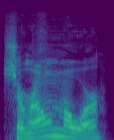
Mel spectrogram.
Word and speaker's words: Sherrone Moore: Sherrone Moore? Is that how you say it? Mhm. Yeah. Sherrone Moore shocking dismissal.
